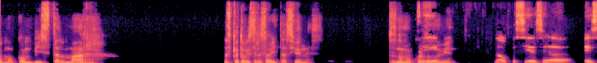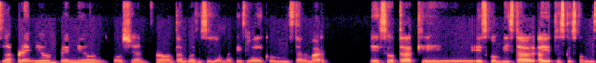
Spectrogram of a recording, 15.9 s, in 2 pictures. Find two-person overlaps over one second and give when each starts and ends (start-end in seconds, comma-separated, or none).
none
